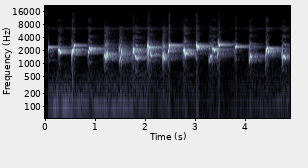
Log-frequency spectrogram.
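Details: Sooty-headed bulbul, kept as a cage bird, singing a rapid 'ropelan' training song: bright, fluting whistled notes in quick succession, each dropping or bending in pitch, about three per second, with no other sounds.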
